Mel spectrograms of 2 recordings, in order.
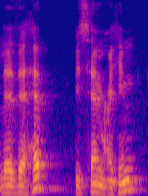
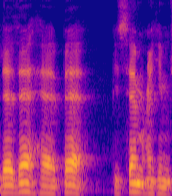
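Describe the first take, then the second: First: The two b sounds are merged into one. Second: The two b sounds are pronounced separately. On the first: This is another reciter's variant reading. "idgamı kebir yaparak" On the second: This is the common reading. "Biz lezehebe bisem'ihim şeklinde okurken"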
